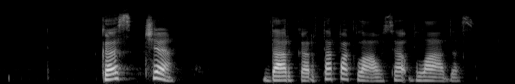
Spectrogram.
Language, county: Lithuanian, Kaunas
